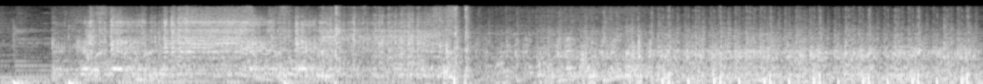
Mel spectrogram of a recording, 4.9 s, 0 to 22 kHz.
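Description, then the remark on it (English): A 1947 John Deere G vintage two-cylinder tractor engine runs in North Central Illinois, loud and steady, with a rhythmic low chugging pulse under a broad mechanical clatter. No one speaks. “This is a 1947 G John Deere.”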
